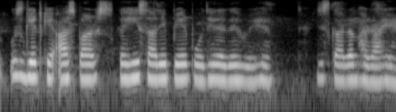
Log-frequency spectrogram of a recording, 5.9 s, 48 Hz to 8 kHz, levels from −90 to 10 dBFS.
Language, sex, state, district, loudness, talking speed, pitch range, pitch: Hindi, female, Arunachal Pradesh, Papum Pare, -18 LUFS, 160 wpm, 205-220 Hz, 215 Hz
